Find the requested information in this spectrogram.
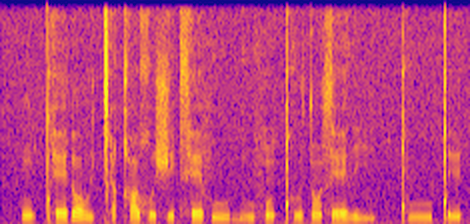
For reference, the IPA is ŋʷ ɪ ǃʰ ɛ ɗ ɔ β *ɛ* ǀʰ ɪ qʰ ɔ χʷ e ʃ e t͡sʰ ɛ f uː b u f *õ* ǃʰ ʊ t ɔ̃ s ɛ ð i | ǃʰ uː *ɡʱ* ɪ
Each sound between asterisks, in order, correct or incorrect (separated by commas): incorrect, correct, incorrect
